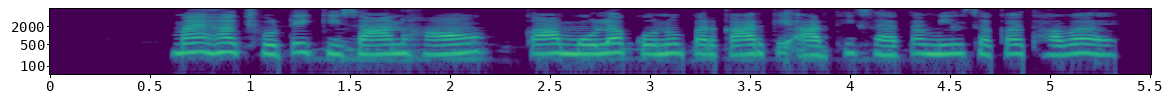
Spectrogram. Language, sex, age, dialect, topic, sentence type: Chhattisgarhi, female, 31-35, Western/Budati/Khatahi, agriculture, question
